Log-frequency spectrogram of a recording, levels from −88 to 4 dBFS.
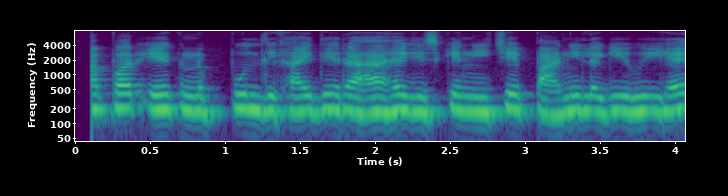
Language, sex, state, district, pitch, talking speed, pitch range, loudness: Hindi, male, Uttar Pradesh, Jalaun, 185 Hz, 220 wpm, 180-195 Hz, -26 LUFS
